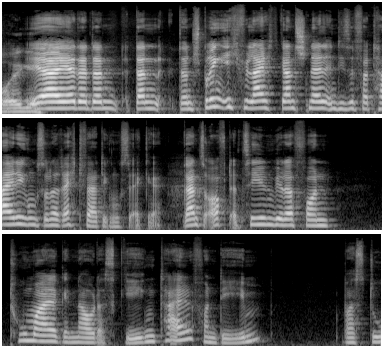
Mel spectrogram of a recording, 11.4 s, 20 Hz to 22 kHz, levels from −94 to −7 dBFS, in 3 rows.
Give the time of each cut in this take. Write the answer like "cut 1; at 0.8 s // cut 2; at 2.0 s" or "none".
cut 1; at 5.6 s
